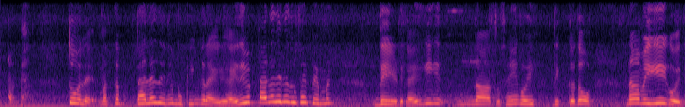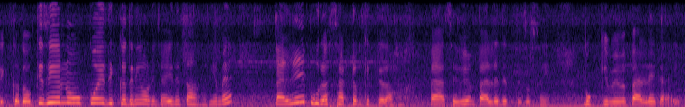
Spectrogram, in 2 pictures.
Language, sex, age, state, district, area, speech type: Dogri, female, 18-30, Jammu and Kashmir, Udhampur, urban, spontaneous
